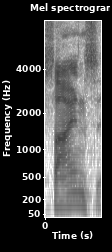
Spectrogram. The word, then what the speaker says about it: Saenz: name is Saenz, S-A-E-N-Z. Sounds like stop signs, but it's spelled a little differently, S-A-E-N-Z.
